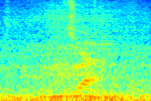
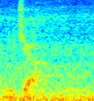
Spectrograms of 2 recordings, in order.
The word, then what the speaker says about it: Mgarr: Did I pronounce that good? Mgarr. Yeah, Mgarr.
